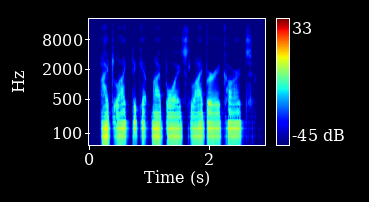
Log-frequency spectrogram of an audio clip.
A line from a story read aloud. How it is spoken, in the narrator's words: whispered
